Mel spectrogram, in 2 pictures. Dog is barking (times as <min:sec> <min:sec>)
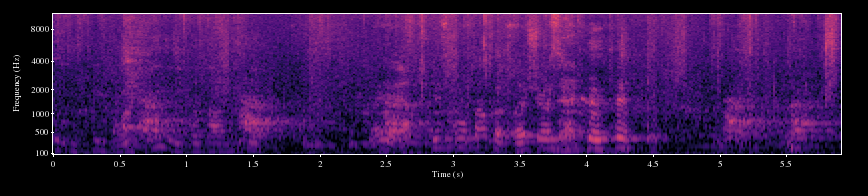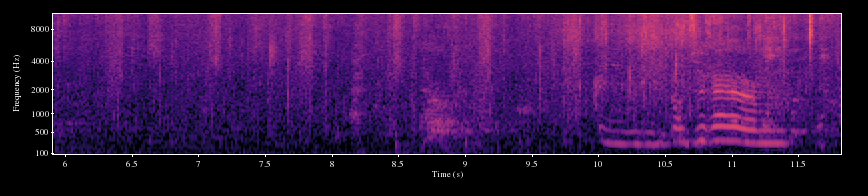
0:00.5 0:02.8, 0:05.0 0:06.2, 0:08.1 0:09.6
